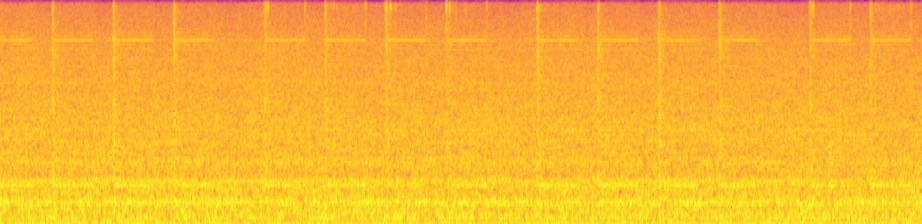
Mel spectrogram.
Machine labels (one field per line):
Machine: slide rail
